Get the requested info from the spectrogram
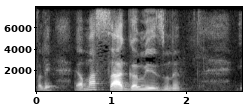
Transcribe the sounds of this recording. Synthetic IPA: fale | ɛ̰mãsaɡamezmũnɛ

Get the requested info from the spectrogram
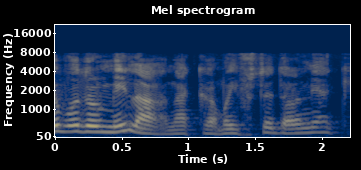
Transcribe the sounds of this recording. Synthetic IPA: ewvod̪oɾmilanakɐ̃mɐivosed̪ɔɾmiak

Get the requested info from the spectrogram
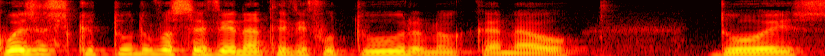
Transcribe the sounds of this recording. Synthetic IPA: kojzɐskɪt̪ud̪ʊvosevenɐt̪evefut̪uɾɐnʊkanaw | d̪ojs

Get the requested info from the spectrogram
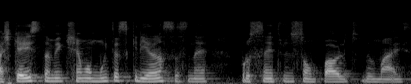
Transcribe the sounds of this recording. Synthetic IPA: aʃʊ̥kɪɛisʊt̪ɐ̃mbẽj̃kɪ̥ʃɐ̃mɐ̃mũj̃t̪ɐskɾiɐ̃sɐznɛ | pɾʊsẽnt̪ɾʊd͡ʒɪsɐ̃w̃pawlʊɪt̪ud̪ʊmajs

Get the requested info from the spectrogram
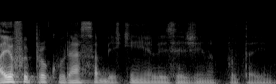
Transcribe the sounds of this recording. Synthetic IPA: aiewfujpɾokuɾasabekʰẽj̃ɛlezheʒĩnɐput̪ɐḭ

